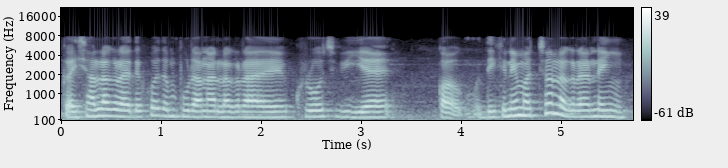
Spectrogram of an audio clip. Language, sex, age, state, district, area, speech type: Hindi, female, 45-60, Uttar Pradesh, Mirzapur, urban, spontaneous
